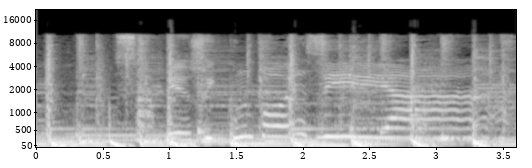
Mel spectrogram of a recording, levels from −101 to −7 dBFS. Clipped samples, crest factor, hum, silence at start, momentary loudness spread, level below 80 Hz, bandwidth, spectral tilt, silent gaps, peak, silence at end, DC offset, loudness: under 0.1%; 12 dB; none; 0 s; 2 LU; -20 dBFS; 11 kHz; -5 dB/octave; none; 0 dBFS; 0 s; under 0.1%; -13 LUFS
